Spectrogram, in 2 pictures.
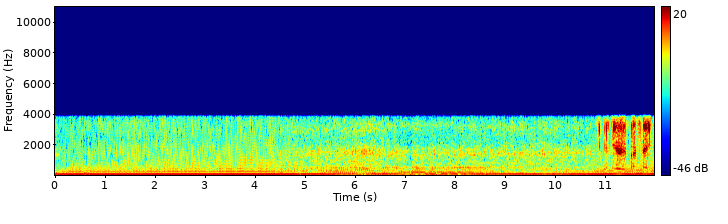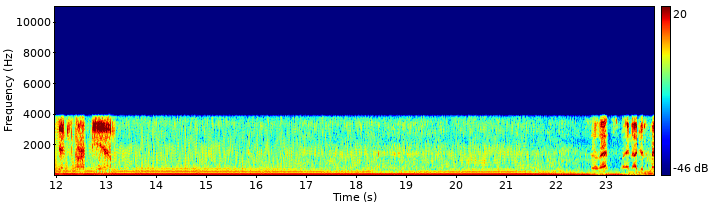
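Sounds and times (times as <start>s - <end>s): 
car engine droning with heavy vibration through a bad motor mount: 0.0s - 23.9s.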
